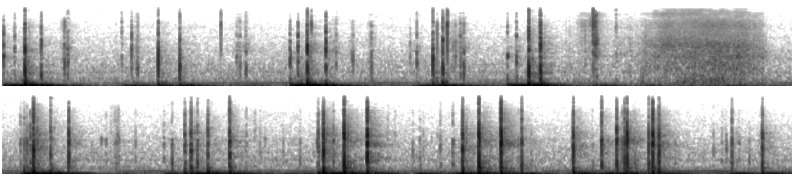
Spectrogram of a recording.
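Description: Fingertips tap and scratch across the cover of a closed brown floral-embossed leather-look notebook. Soft, dull, low thuds come in an uneven rhythm, with a brief breathy scratch partway through. The taps die away almost instantly, leaving a quiet, muffled patter.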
